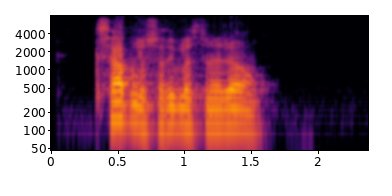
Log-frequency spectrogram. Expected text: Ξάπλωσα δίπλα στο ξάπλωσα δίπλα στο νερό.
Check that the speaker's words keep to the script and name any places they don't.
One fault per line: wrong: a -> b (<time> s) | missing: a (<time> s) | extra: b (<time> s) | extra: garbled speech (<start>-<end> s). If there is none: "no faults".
missing: ξάπλωσα δίπλα στο (1.2 s)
